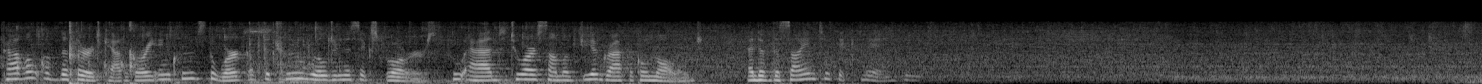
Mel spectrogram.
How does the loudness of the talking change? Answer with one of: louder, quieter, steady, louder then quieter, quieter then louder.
steady.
